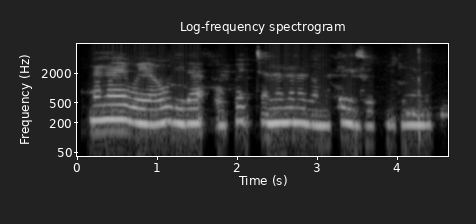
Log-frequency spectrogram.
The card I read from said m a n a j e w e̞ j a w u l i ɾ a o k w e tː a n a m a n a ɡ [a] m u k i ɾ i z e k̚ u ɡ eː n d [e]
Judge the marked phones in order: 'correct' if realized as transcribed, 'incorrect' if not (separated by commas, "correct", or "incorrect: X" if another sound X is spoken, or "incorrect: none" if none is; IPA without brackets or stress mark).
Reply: correct, incorrect: a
